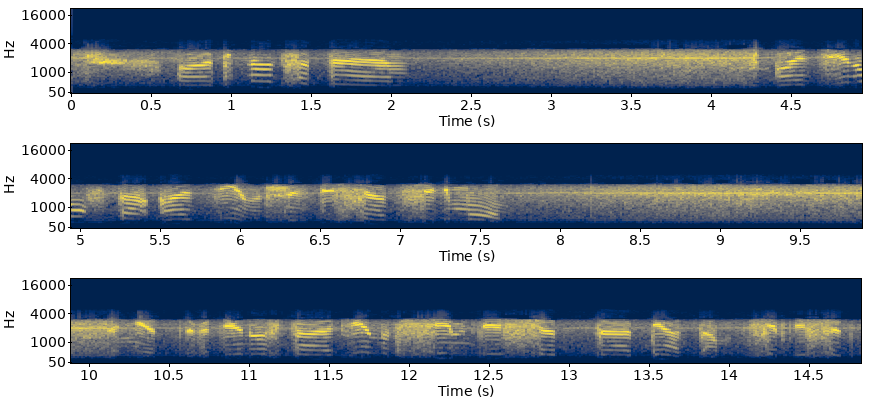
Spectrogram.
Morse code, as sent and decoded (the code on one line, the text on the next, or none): none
